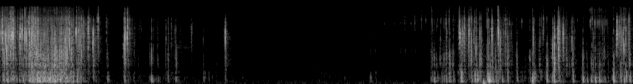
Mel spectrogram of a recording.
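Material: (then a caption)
Soap. A metal box cutter blade carves the scored surface of a solid rectangular pale green bar of soap, held in the hand, into small sticks, and the pieces crumble off. A dense, bright, gritty crunching opens the clip, then thins into scattered sharp cracks before a pause of near silence. The crisp crackling crunch then returns and continues to the end.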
